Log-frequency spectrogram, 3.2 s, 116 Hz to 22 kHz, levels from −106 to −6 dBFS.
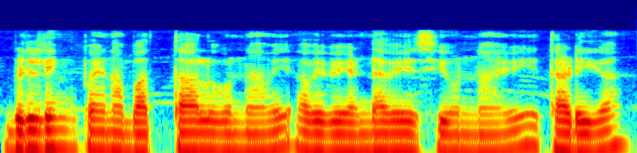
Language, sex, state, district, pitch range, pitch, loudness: Telugu, male, Telangana, Mahabubabad, 115-125 Hz, 115 Hz, -17 LUFS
